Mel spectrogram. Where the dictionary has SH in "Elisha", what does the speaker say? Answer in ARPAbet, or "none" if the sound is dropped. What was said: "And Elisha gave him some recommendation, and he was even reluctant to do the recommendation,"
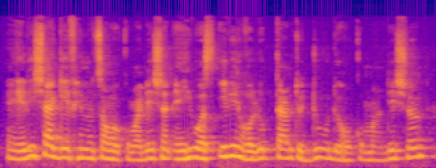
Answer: SH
